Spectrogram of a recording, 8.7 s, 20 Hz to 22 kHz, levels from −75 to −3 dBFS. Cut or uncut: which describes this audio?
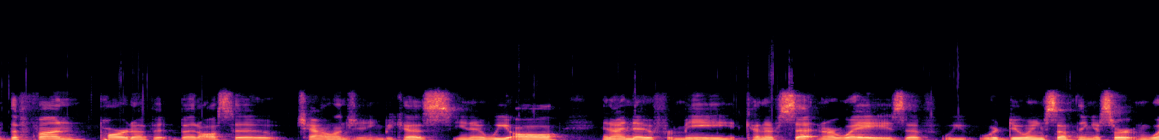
uncut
